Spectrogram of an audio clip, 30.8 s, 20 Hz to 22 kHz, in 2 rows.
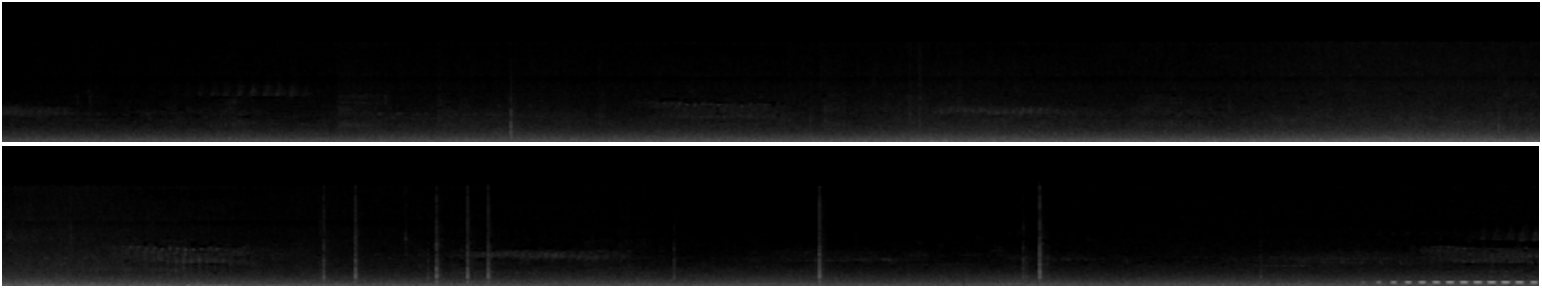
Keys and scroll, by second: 0.7 ctrl+j, 2.4 KP_5, 2.5 Return, 4.4 alt+space, 4.9 ctrl+alt+d, 7.2 space, 12.8 alt+space, 15.2 ctrl+j, 17.6 space, 21.1 ctrl+z, 22.7 space, 24.3 alt+space, 27.0 alt+space.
